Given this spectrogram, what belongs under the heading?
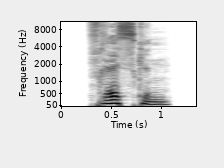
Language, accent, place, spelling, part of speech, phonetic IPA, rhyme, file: German, Germany, Berlin, Fresken, noun, [ˈfʁɛskn̩], -ɛskn̩, De-Fresken.ogg
- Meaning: 1. plural of Fresko 2. plural of Freske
